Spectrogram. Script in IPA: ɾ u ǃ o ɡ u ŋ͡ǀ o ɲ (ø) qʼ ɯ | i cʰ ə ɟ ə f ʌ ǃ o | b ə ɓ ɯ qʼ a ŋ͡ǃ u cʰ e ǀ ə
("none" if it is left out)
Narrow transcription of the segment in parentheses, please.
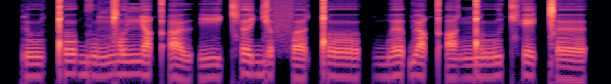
e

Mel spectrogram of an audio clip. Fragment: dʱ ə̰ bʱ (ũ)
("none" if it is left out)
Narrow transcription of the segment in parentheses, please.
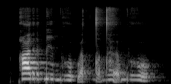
u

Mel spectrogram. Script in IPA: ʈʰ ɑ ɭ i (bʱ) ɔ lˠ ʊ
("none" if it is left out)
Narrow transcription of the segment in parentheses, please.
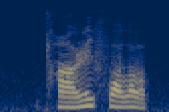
f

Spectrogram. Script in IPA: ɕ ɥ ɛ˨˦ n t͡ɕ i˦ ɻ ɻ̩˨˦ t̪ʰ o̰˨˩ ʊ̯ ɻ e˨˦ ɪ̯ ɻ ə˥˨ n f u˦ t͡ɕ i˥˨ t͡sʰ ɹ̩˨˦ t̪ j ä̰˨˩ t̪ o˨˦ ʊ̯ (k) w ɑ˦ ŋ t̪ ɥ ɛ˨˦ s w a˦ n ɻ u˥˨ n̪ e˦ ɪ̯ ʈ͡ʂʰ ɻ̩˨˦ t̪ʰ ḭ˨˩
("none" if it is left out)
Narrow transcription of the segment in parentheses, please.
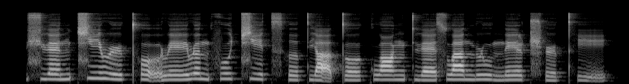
k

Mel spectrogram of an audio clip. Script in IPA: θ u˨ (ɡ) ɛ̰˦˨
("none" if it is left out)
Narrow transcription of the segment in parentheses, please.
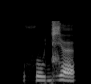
d͡ʑ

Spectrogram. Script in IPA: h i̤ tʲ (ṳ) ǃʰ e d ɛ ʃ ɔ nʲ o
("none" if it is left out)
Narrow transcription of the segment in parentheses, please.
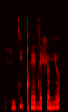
u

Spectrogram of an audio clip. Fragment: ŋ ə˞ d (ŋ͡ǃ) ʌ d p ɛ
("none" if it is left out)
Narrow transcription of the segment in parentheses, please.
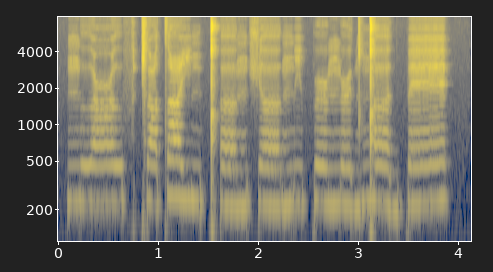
ŋ͡ǃ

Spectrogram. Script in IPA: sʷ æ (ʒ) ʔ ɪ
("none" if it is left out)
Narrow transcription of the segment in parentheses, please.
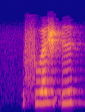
ʒ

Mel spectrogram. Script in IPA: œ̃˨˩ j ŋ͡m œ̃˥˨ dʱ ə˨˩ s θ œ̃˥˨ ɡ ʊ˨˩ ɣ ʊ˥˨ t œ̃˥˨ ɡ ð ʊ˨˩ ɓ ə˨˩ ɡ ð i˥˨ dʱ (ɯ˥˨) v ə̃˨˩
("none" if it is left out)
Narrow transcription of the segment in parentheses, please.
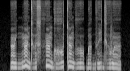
ə˥˨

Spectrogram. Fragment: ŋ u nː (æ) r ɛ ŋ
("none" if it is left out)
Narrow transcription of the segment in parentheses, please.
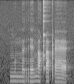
œ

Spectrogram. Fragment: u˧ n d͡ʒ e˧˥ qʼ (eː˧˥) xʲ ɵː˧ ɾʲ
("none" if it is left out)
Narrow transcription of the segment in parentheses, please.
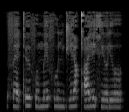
eː˧˥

